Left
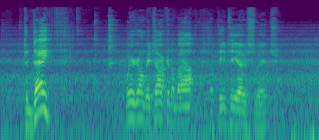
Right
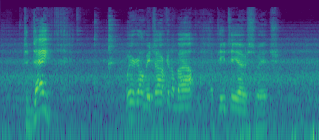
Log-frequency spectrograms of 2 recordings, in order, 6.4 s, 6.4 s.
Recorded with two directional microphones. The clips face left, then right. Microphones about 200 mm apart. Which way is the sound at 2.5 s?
35° left (ahead or behind).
